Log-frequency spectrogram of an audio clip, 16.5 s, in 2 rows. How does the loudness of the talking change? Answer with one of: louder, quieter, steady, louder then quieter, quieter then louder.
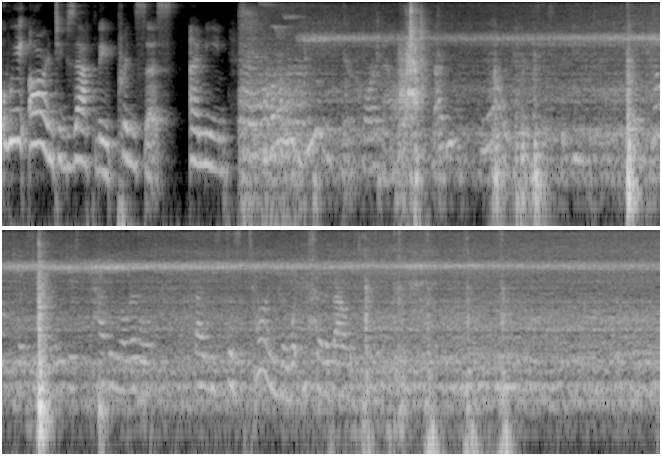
quieter then louder.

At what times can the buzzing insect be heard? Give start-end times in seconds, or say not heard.
3.0-16.4.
